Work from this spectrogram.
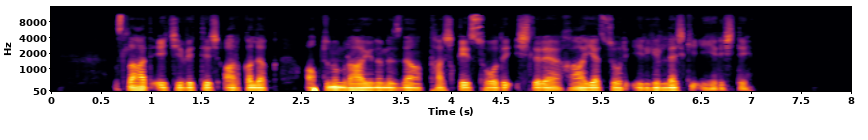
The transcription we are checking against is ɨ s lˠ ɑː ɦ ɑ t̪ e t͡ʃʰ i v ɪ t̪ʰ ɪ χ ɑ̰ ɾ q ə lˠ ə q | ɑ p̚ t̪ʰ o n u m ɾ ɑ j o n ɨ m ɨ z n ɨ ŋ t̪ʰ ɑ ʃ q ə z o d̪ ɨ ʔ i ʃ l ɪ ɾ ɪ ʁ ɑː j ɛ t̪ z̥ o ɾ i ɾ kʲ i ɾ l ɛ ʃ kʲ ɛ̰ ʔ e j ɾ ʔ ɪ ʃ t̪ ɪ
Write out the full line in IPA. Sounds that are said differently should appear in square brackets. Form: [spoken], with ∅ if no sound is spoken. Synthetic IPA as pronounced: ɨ s lˠ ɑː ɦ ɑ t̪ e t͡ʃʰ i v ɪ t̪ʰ ɪ [ʃ] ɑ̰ ɾ q ə lˠ ə q | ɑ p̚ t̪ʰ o n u m ɾ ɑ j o n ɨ m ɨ z n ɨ ŋ t̪ʰ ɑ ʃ q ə [s] o d̪ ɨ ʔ i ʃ l ɪ ɾ ɪ ʁ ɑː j ɛ t̪ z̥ o ɾ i ɾ [ɡʲ] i ɾ l ɛ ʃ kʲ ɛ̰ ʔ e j ɾ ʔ ɪ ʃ t̪ ɪ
